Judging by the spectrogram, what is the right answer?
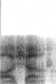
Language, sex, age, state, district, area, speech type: Punjabi, male, 30-45, Punjab, Faridkot, urban, conversation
